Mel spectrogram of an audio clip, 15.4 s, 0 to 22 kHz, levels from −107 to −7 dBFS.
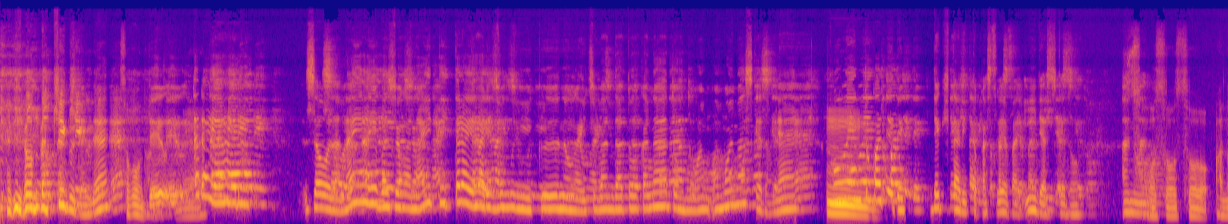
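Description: Echo with no canceller runs throughout: the far end's loudspeaker feeds its microphone unchecked, so each phrase returns about a fifth of a second later, only about 6 dB quieter and thin.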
